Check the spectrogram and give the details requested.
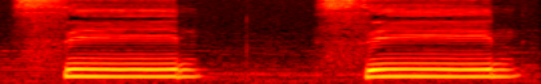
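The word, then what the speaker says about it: سين: প্রিয় দর্শক, আমরা যদি একসাথে বলি সিন, সিন।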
